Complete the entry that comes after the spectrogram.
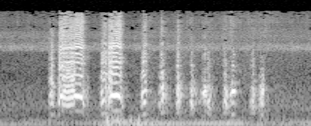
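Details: Araucana hen singing while drinking, a domestic bird that sets neighbouring roosters into a frenzy: two loud, harsh, strained squawks, then a fast run of shorter nasal clucking notes tapering off.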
